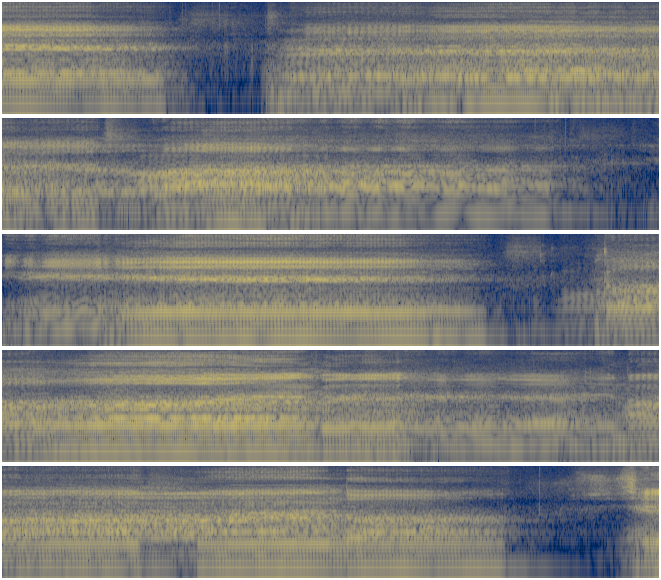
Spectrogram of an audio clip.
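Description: Slow, melodic chanting of a Tibetan Buddhist mantra by a deep male voice, long held notes in drawn-out phrases with brief pauses for breath between them.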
